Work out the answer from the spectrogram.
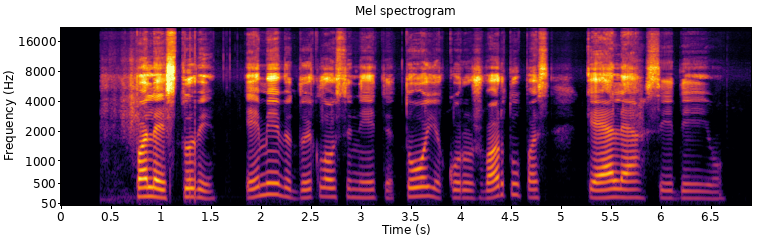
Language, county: Lithuanian, Marijampolė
